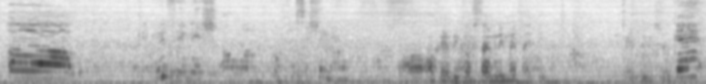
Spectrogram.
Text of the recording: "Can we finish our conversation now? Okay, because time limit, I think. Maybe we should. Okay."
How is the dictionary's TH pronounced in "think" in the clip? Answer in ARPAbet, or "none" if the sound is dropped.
T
